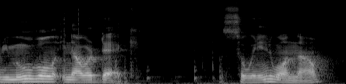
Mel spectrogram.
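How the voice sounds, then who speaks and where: A man's dark, mellow tone at a fairly slow pace. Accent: non-native. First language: not English. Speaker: gaming content creator. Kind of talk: gameplay commentary. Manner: halting.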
